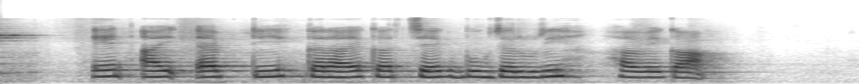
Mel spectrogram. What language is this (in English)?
Chhattisgarhi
